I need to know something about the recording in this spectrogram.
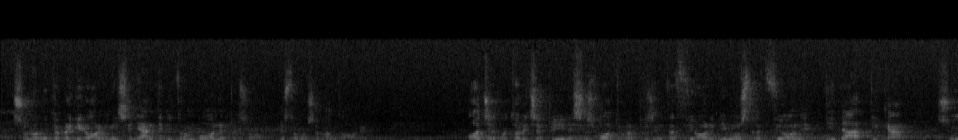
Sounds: music, speech

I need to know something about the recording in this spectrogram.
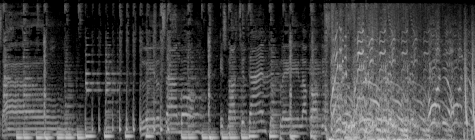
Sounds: music, speech

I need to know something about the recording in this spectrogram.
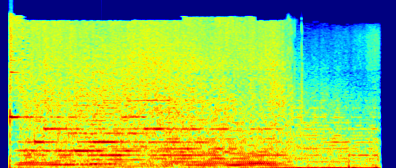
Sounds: music

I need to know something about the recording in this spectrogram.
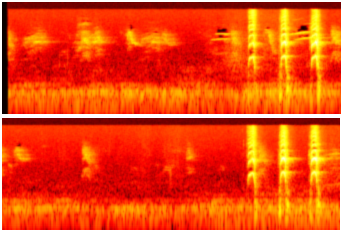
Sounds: owl

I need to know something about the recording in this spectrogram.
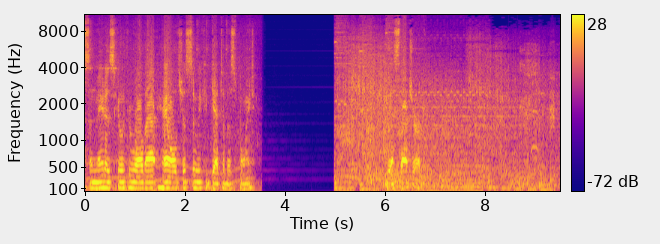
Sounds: speech, music

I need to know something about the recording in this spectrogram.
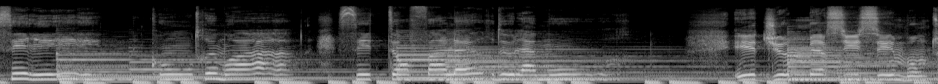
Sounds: music

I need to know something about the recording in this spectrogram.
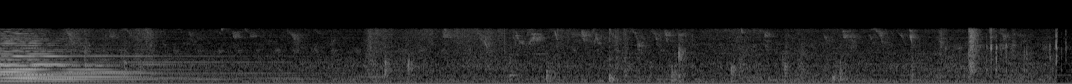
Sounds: guitar, music, plucked string instrument, musical instrument

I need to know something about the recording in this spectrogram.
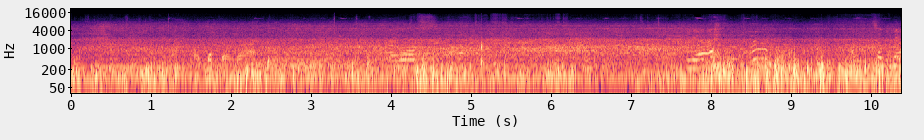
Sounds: fixed-wing aircraft, vehicle, speech

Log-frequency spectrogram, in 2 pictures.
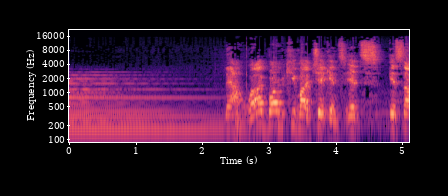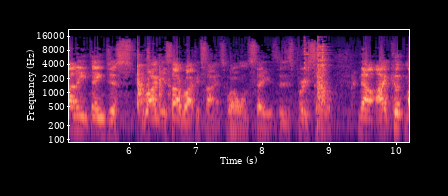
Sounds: speech, music

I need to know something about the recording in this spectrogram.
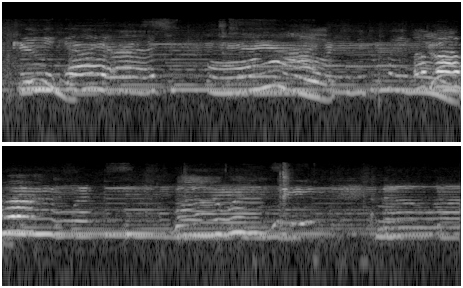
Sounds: synthetic singing, music, speech, music for children

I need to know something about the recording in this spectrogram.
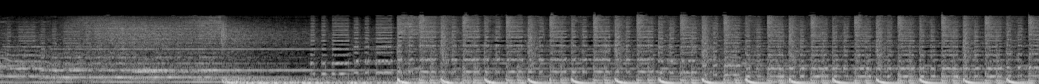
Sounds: techno, music

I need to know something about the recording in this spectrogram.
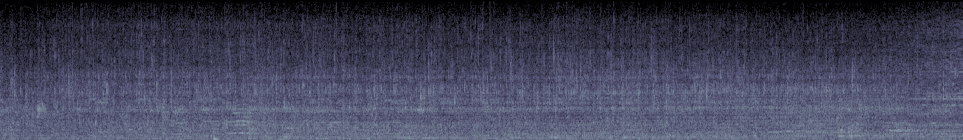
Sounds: boiling, speech

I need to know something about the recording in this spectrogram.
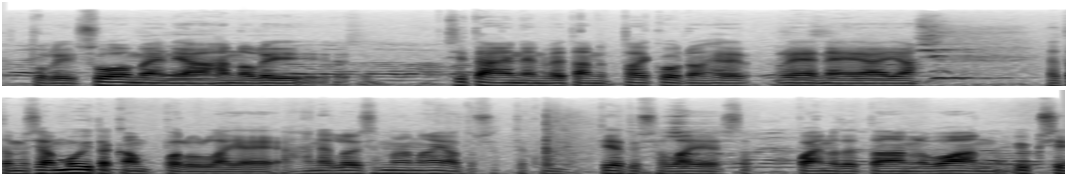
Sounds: speech

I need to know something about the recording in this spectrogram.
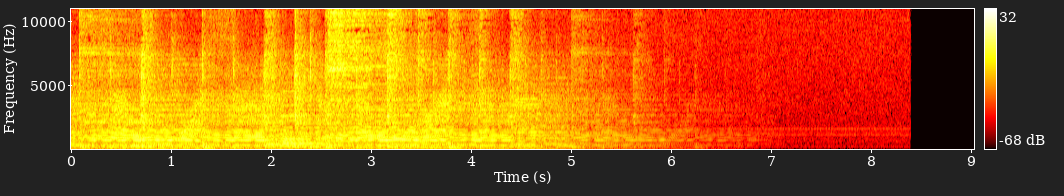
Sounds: music

